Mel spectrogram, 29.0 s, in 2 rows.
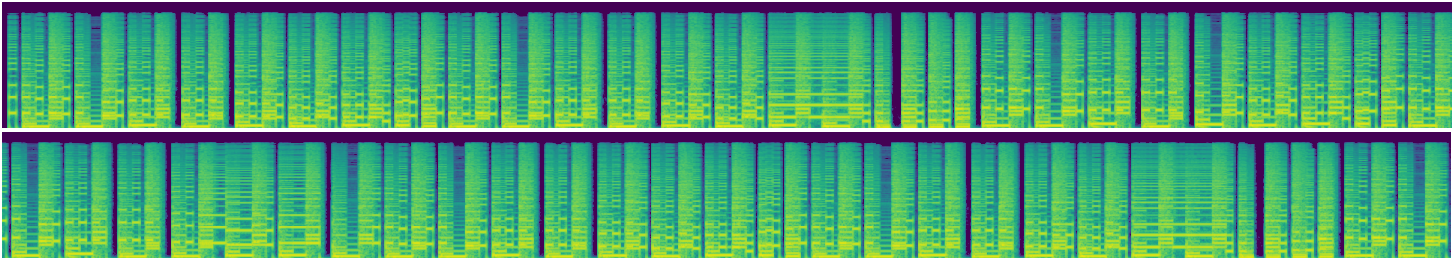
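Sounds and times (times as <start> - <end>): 
8-bit music: 0.1 - 28.9.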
